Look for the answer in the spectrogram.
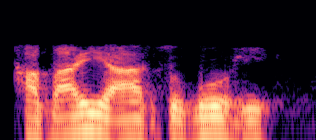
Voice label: good morning swahili

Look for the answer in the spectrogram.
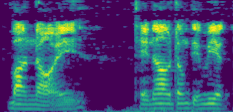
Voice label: how to say, Vietnamese

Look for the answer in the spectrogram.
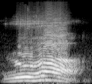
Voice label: stop odia

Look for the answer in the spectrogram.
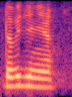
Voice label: goodbye, slovak

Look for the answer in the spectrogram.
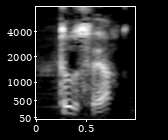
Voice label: how are you, portuguese br

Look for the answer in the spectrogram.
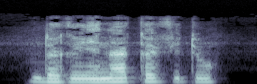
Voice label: where from, hausa

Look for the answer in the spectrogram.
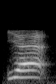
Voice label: shanghainese, numbers

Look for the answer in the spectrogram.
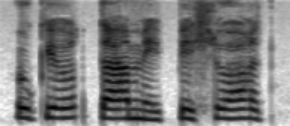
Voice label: Greenlandic, Ukiortaami Pilluarit (sg); Happy New year

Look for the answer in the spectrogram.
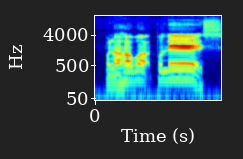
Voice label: police, central dusun

